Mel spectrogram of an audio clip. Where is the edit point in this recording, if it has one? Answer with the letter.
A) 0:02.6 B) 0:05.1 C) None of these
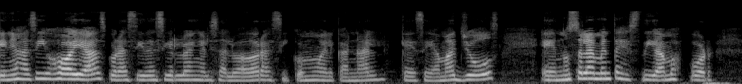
C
